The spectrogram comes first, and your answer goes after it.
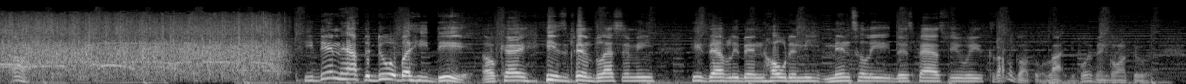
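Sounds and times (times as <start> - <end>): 
crowd applause: 0.0 - 3.0
speech: 0.1 - 0.6, 3.0 - 11.7.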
